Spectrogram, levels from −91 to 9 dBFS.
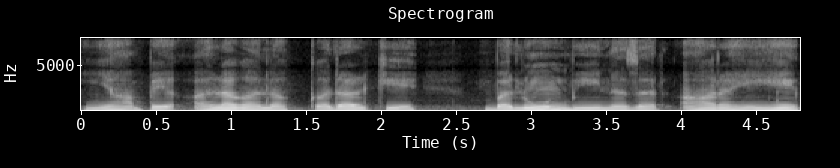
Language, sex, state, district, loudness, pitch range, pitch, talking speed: Hindi, female, Madhya Pradesh, Bhopal, -14 LUFS, 180-205 Hz, 190 Hz, 140 wpm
